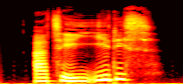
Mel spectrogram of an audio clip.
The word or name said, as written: arteritis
